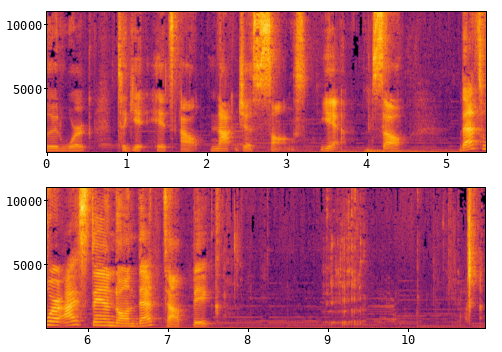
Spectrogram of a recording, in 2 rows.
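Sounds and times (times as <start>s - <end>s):
speech: 0.0s - 4.6s, 5.2s - 7.7s
low steady hum: 3.4s - 8.7s
person sipping a drink of water with soft slurping: 7.7s - 9.8s.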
